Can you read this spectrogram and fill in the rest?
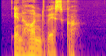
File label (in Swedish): "En Handväska" "Käsilaukku"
